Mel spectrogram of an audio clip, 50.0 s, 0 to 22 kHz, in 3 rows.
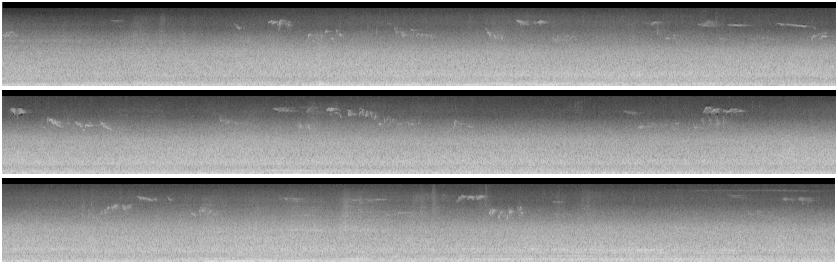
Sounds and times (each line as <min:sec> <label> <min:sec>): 0:00.0 highway 0:50.0
0:00.0 metro 0:50.0
0:00.0 river 0:50.0
0:00.0 wind in trees 0:50.0
0:36.1 truck 0:50.0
